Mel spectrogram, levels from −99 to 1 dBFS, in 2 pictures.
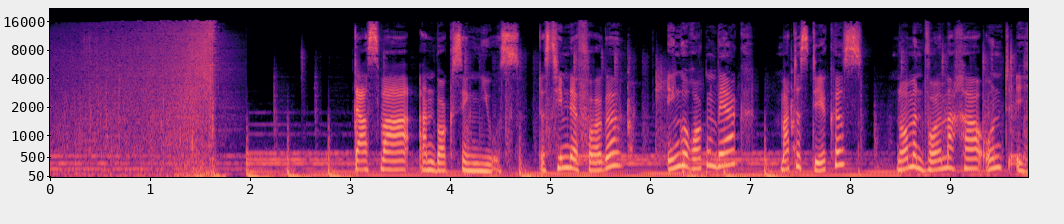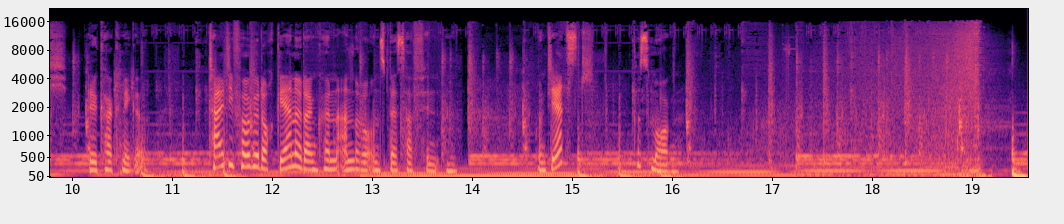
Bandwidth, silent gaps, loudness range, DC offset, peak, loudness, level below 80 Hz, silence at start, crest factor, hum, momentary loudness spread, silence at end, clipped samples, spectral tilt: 16.5 kHz; none; 5 LU; under 0.1%; -2 dBFS; -22 LUFS; -30 dBFS; 0 s; 20 dB; none; 11 LU; 0 s; under 0.1%; -5 dB/octave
